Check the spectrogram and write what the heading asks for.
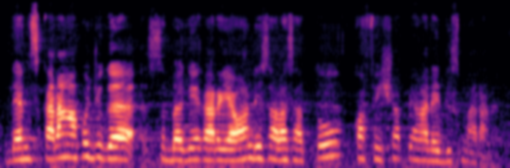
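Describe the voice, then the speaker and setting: A woman's voice: a little high, steady tone, racing. A young woman in her early twenties, a student, answering interview questions in a chatty, casual way. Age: 21-ish, early 20s. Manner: chatty, often adds "guys". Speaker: student and café worker interviewee. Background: background music.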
